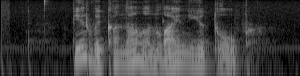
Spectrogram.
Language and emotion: Russian, sad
